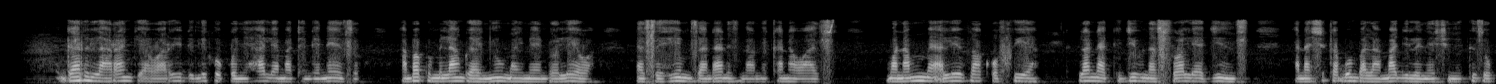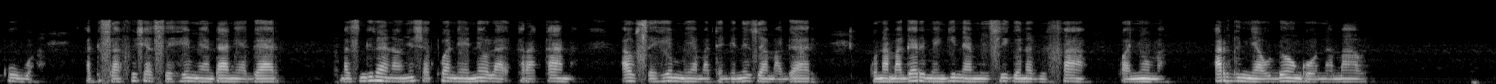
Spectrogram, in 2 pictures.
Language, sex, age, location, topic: Swahili, female, 36-49, Nairobi, finance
